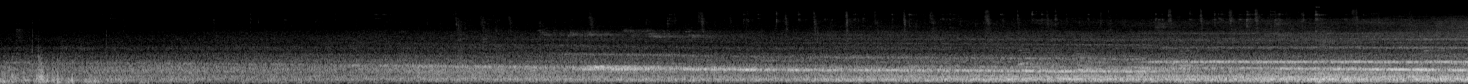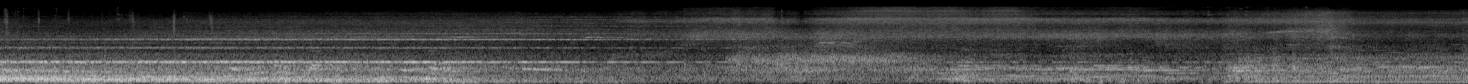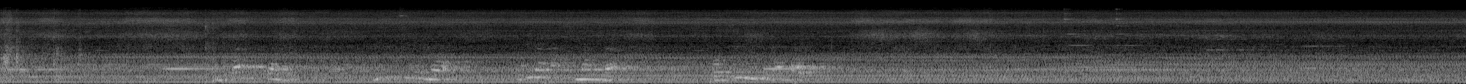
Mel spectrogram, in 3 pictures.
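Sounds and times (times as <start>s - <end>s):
rumble of train wheels: 0.0s - 44.0s
electric train motor slowing: 4.2s - 44.0s
high-pitched brake squeal: 15.3s - 29.7s, 31.0s - 32.3s, 41.4s - 42.9s.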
